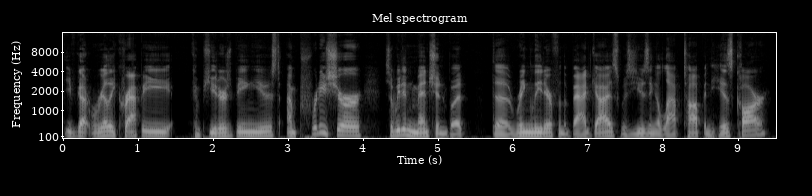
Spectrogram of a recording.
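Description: A man hosting a podcast, talking in an animated, playful way. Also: mid-range voice, moderate pace, smooth, no room sound, clean studio sound. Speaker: podcast host. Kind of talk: casual chat.

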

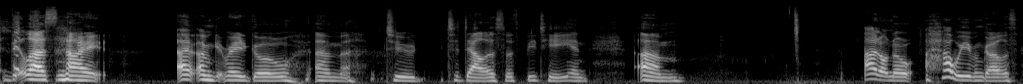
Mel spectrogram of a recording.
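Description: A woman's voice: lowish voice, unhurried, long pauses, no echo. A woman co-hosting a podcast in casual chat, telling stories in a chatty, giggly way. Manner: chatty storyteller, giggly, acts out quotes. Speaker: podcast co-host.

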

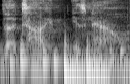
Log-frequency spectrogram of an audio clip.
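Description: A man announcing the show's intro in a slow, drawn-out, hyped style. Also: a little high, big pitch swings, gravelly. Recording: loud intro music behind.

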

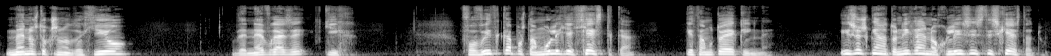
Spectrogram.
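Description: A man, an author, reading aloud his own travel memoir in a wry, measured literary storytelling manner with dramatic pauses. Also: on the high side, sing-song, fairly bright tone.

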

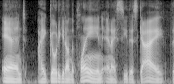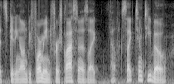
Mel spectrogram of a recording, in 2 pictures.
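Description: A man with a lowish voice hosts a relaxed chat and tells stories with energy. He jumps into quoted voices as he goes. The sound is dry and close. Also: brisk, no echo. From Philippines. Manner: animated storyteller, acts out quotes. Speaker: host. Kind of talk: casual interview chat.

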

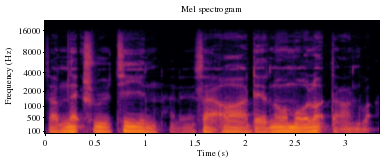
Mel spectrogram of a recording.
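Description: A man's voice: sits low, steady tone, moderate pace, warm tone. A man with a London roadman accent talks as a guest in a casual chat. His speech is thick with street slang and a little hesitant, with thoughts that often trail off. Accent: London roadman, urban slang. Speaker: podcast guest.

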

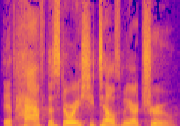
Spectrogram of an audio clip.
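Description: High, bright-voiced preaching pastor. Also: male voice, moderate pace. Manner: animated preaching, reads scripture aloud and jokes with the audience. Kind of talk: sermon. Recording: long hall reverb.

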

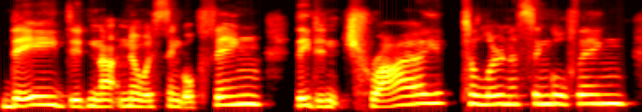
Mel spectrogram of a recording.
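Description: A young woman speaking openly and reflectively as an interview guest, with soft laughs. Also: on the high side, measured pace. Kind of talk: candid personal interview.

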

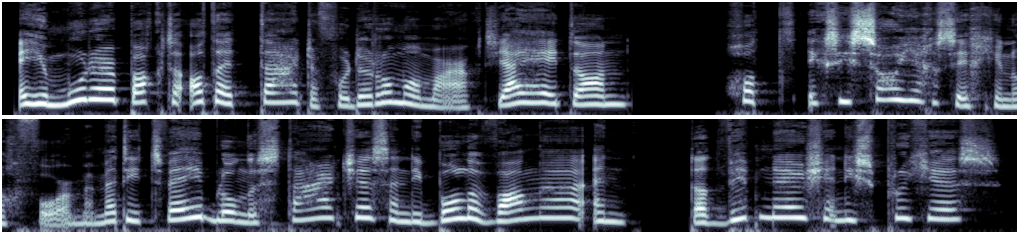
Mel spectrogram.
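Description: A woman voicing an older female kindergarten teacher, tipsy and tearful, who rambles in a high, excitable voice. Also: moderate pace, dry recording, clean studio sound. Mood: excited.

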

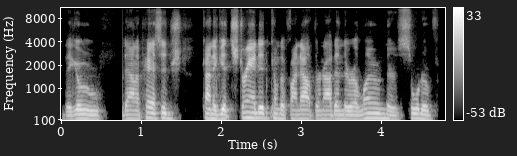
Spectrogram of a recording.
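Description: A man's voice: mid-range voice, fairly even intonation, fairly quick. A man co-hosting a movie podcast, talking casually and self-deprecatingly about films. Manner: self-deprecating, laughs easily. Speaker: podcast co-host. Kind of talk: casual chat.

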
